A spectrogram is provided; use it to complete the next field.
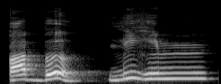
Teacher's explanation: قاف کو موٹا پڑھنا، با پر جزم کی صورت میں قلقلہ ہے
